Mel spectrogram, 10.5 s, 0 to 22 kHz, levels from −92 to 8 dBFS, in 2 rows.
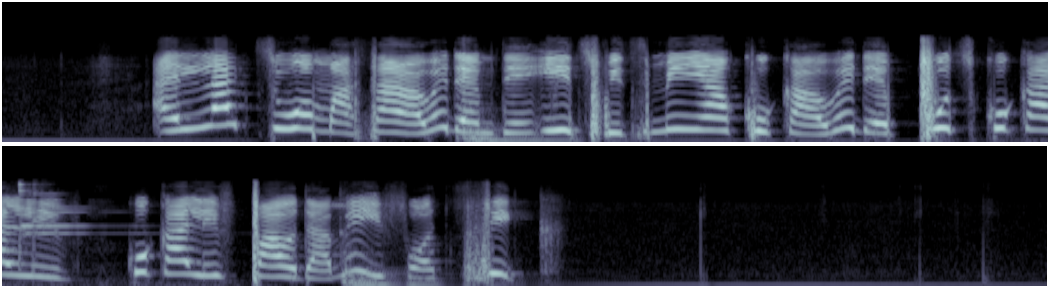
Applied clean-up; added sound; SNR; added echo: neural mask model RNNoise.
